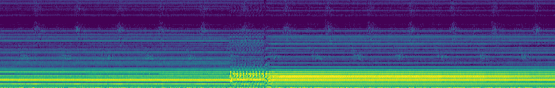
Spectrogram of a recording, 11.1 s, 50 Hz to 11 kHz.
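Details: Loud buzzing drone pulsing about four times a second with a brief tone shift: gradient noise of a cardiac MRI scan on a GE 3T scanner, 8-channel cardiac coil with test phantoms, recorded in the MRI room.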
